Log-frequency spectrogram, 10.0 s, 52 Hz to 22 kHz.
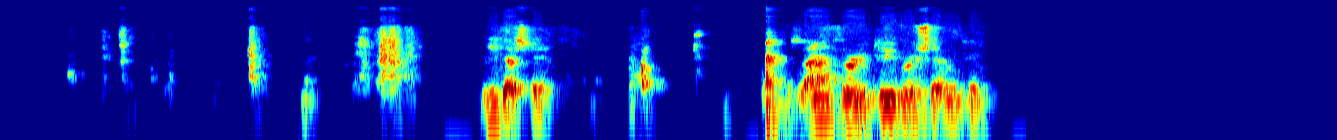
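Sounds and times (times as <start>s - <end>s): book pages rustling: 2.7s - 3.2s.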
